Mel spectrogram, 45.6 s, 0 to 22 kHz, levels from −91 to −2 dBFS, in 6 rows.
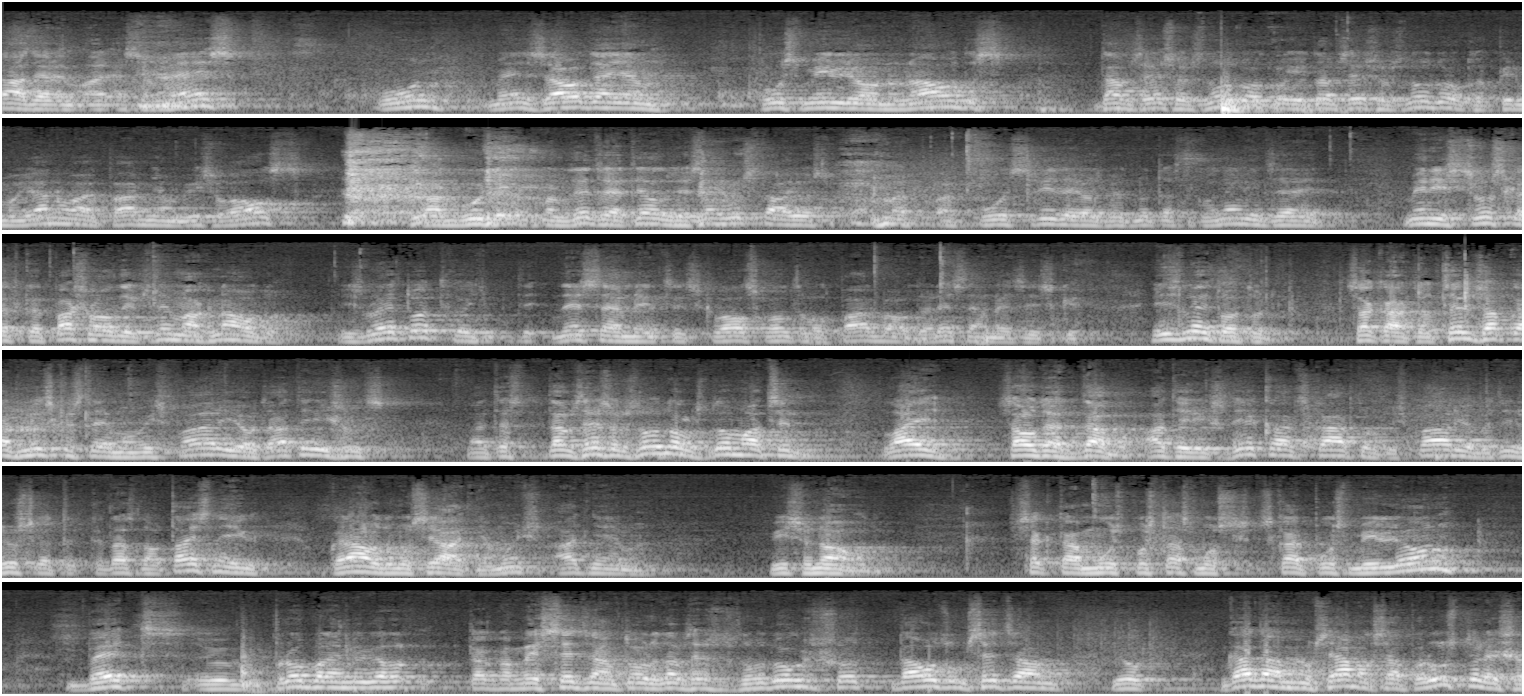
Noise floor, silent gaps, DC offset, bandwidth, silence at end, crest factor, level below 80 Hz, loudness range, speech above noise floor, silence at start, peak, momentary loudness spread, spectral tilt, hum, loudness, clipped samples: -41 dBFS; none; 0.3%; 17 kHz; 0 s; 16 dB; -48 dBFS; 5 LU; 26 dB; 0 s; 0 dBFS; 12 LU; -5 dB/octave; none; -15 LUFS; under 0.1%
